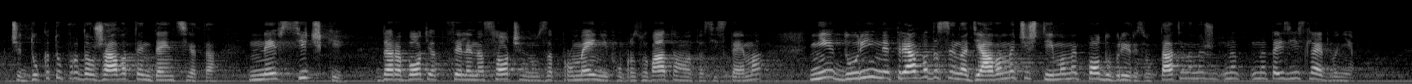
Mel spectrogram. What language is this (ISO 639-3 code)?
bul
